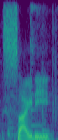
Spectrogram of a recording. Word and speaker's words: city: In words like city or better, the T sounds almost like a soft D. So it's pronounced more like sighty and better.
